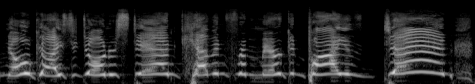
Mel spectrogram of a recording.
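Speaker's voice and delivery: high, loud frantic cry; hammed-up hysterical warning; mock panic. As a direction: plead to be believed, building to a wail. Frightened woman warns disbelieving friends.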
